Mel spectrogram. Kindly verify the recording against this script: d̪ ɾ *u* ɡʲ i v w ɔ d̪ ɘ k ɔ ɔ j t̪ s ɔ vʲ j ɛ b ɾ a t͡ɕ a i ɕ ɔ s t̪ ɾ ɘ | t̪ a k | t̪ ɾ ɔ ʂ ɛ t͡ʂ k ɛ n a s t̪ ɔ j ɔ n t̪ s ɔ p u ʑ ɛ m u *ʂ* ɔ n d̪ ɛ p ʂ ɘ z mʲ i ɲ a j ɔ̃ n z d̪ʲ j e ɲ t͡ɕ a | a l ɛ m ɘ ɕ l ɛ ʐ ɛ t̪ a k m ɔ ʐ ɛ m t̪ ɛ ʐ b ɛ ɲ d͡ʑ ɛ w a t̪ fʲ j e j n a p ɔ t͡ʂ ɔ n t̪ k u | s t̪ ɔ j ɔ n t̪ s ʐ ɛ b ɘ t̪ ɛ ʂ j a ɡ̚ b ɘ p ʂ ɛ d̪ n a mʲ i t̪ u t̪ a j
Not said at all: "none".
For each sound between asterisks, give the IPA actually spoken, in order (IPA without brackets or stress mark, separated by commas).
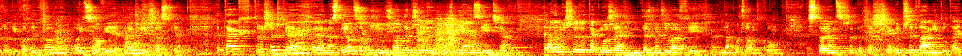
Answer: ɔ, ɕ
